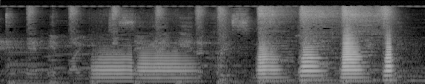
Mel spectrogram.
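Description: Trombone playing its pit-orchestra part in a show tune, close to the microphone: a held note starting about a second in, then four short accented notes, the loudest near the end, with the band and light drum ticks underneath.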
